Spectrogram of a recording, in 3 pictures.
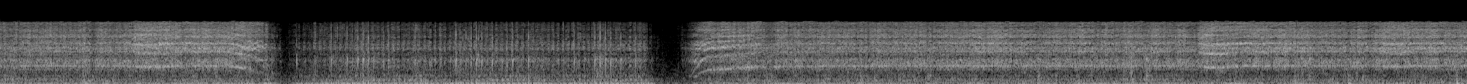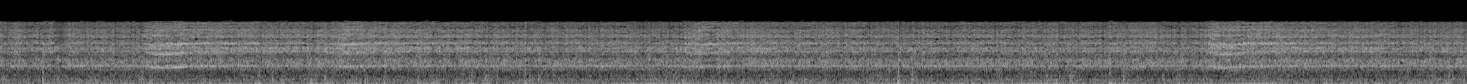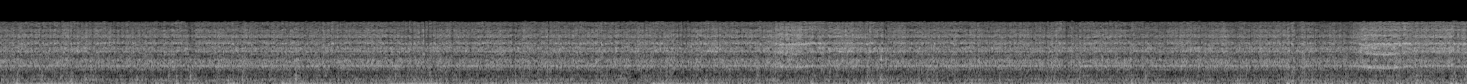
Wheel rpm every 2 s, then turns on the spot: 230, 100, 50, 100, 230, 230, 230, 230, 230, 230, 230, 230, 230, 230, 240, 230, 240, 230, 230, 230, 230, 230.
2-6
